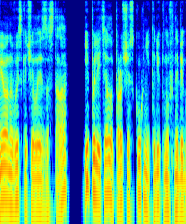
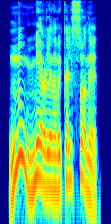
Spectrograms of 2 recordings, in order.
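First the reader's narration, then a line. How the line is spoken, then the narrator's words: Sudden loud shriek. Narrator (Russian): Вдруг завизжала она с такой силой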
